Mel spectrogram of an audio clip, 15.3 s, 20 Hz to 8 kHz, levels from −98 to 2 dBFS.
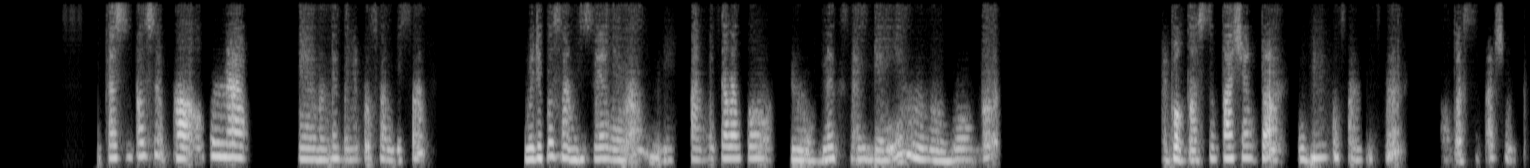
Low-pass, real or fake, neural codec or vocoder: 7.2 kHz; fake; codec, 44.1 kHz, 0.9 kbps, DAC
